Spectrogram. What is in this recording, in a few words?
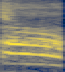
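"uh", male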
